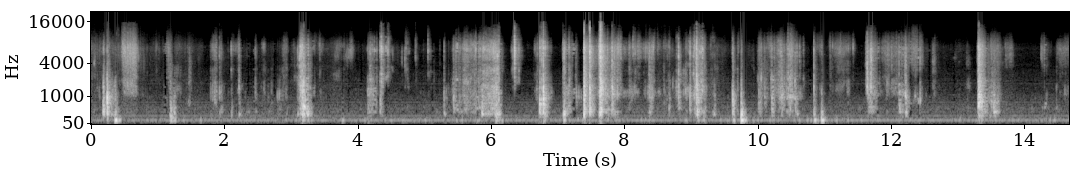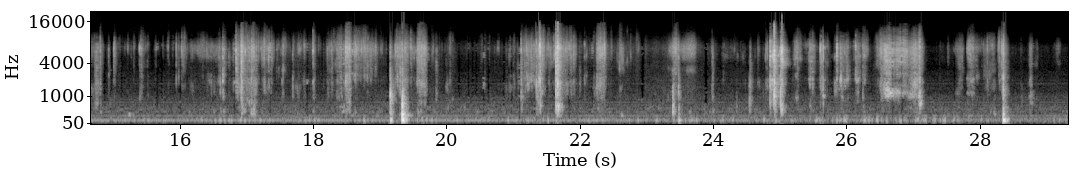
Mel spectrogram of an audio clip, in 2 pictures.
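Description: Plastic shrink wrap crinkling and tearing as a sealed box of trading cards is unwrapped, with irregular clicks and taps of cardboard and card packs being handled. A steady low hum runs underneath.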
